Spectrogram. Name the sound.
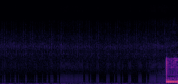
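telephone call ringing through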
